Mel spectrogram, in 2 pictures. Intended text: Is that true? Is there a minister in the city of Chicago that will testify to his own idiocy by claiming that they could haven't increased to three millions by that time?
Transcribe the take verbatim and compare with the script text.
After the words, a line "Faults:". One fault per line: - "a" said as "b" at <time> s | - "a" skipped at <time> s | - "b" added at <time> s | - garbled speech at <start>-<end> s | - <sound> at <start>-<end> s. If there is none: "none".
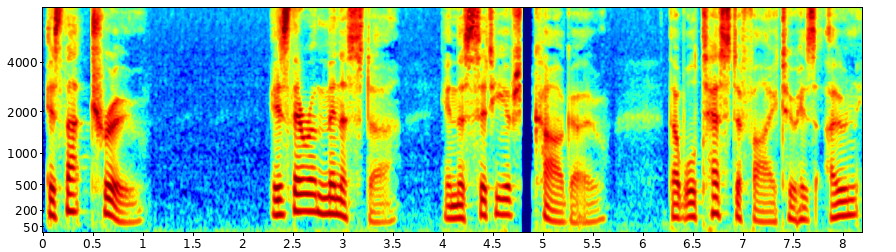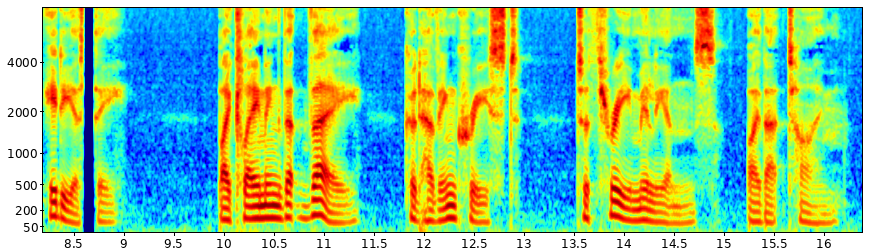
Is that true? Is there a minister in the city of Chicago that will testify to his own idiocy by claiming that they could have increased to three millions by that time?
Faults:
- dropout at 4.8-4.9 s
- dropout at 8.6-8.7 s
- "haven't" said as "have" at 12.0 s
